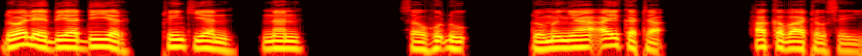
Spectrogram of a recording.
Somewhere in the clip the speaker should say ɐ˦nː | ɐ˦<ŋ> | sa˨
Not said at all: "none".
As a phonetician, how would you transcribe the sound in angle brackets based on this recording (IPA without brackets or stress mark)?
n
